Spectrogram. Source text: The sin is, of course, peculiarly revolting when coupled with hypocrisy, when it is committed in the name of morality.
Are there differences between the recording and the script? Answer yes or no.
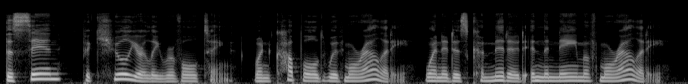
yes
